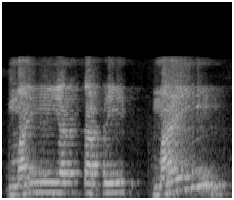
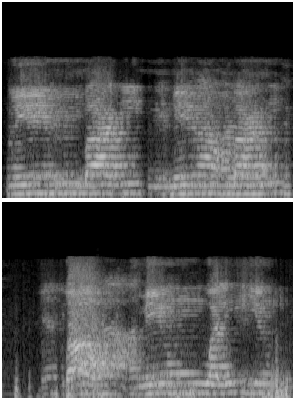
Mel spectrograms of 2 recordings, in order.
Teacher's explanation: غنہ یعنی ناک سی آواز آئے گی. نون نہیں ادا ہوگا بس نون کی خوشبو سی آئے گی.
